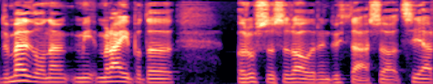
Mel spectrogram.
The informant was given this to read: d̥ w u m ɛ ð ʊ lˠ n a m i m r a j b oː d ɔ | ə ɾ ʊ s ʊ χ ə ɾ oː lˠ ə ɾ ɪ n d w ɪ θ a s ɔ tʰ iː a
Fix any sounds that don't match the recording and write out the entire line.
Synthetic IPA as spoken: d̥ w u m ɛ ð ʊ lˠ n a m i m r a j b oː d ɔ | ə ɾ ʊ s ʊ s ə ɾ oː lˠ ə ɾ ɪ n d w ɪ θ a s ɔ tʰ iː a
